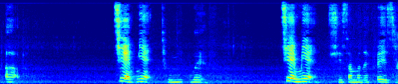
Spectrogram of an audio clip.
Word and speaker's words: 见: 见面. Okay. To meet up. 见面. To meet with. 见面. Okay, that's the character pronounced 见. 见. From the 再见的见.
